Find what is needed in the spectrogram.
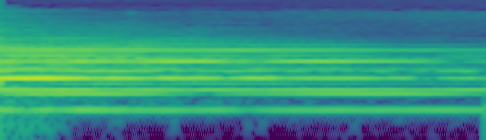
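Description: A single struck bell tone: one stroke right at the start, then many overtones ringing on together and slowly fading, with a slight wavering.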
